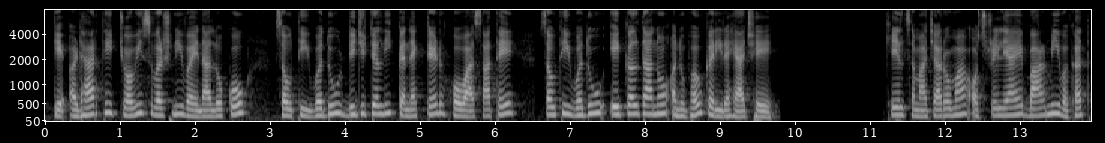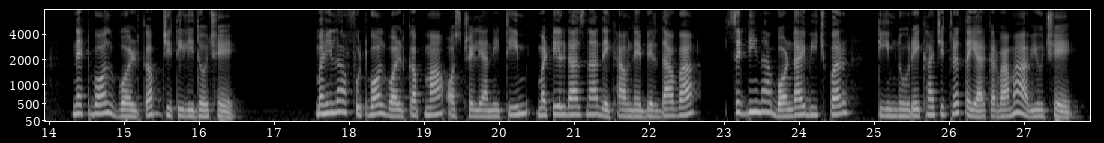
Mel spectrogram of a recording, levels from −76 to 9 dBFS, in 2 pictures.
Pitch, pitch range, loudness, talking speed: 200 Hz, 170-230 Hz, -24 LUFS, 105 wpm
